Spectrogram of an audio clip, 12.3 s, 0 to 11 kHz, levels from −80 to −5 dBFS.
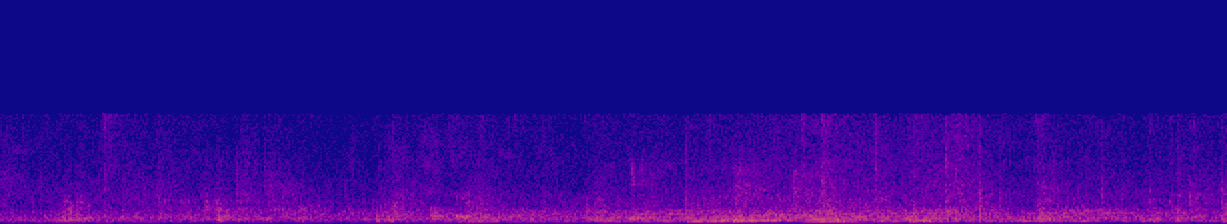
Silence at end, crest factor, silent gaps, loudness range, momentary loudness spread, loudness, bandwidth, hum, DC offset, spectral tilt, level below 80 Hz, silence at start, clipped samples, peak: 0 s; 20 dB; none; 5 LU; 8 LU; -47 LUFS; 5.6 kHz; none; under 0.1%; -4.5 dB/octave; -82 dBFS; 0 s; under 0.1%; -26 dBFS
